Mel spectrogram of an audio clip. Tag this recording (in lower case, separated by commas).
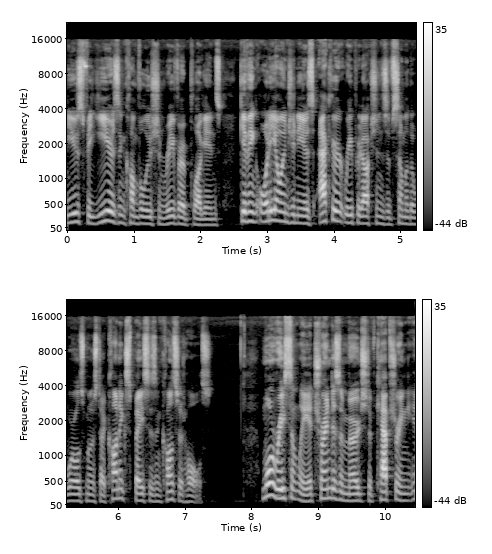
speech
